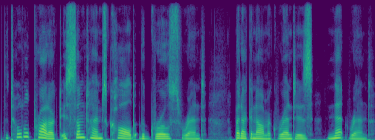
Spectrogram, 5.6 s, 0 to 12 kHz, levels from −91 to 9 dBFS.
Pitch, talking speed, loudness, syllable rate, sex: 180 Hz, 160 wpm, -18 LUFS, 5.1 syllables/s, female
